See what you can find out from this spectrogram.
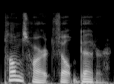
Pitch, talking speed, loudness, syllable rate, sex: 115 Hz, 210 wpm, -17 LUFS, 4.5 syllables/s, male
